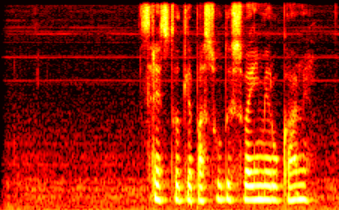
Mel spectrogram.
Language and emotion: Russian, neutral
